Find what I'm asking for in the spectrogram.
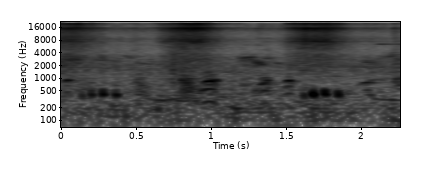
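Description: A pigeon gives soft, low cooing in two short rolling bursts, near but quiet, over faint background noise and a hint of a voice.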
